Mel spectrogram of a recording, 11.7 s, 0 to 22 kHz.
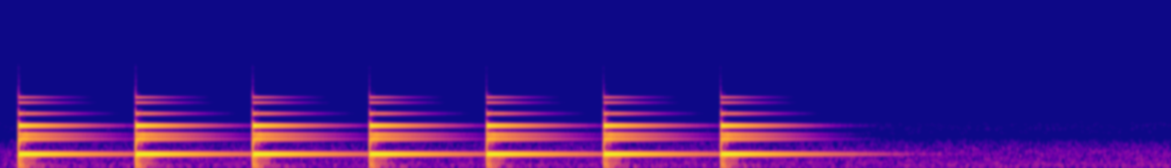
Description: Clock strike, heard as a bell, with room echo. 7. Seven o'clock.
